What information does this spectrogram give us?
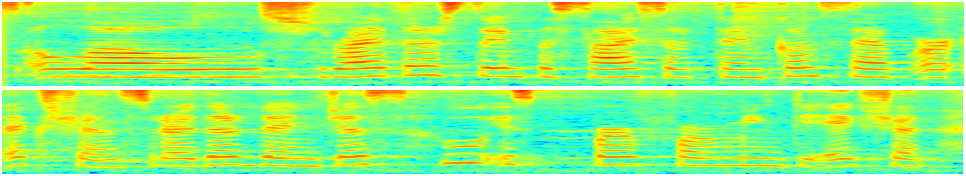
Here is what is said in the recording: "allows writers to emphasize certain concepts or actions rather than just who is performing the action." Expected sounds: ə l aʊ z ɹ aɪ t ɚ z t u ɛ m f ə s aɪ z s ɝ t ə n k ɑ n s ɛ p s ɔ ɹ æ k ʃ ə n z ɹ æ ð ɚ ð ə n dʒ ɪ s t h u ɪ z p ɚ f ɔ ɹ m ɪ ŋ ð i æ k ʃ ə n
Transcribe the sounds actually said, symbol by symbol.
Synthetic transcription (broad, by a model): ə l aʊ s ɹ aɪ t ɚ s t u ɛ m p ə s aɪ s ɝ t ə n k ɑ n s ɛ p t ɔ ɹ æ k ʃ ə n s ɹ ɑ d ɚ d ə n dʒ ɪ s t h u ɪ s p ɚ f ɔ ɹ m ɪ ŋ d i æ k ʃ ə n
